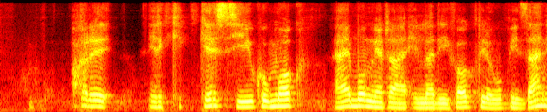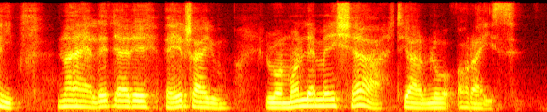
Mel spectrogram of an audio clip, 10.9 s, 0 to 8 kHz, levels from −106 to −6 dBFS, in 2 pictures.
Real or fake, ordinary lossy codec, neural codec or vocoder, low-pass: fake; Opus, 64 kbps; codec, 16 kHz in and 24 kHz out, 0.6 kbps, FocalCodec, streaming, 4096 codes; 7.2 kHz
